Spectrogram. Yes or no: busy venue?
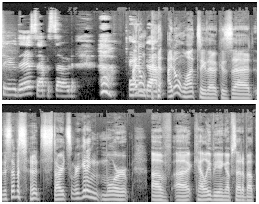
no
